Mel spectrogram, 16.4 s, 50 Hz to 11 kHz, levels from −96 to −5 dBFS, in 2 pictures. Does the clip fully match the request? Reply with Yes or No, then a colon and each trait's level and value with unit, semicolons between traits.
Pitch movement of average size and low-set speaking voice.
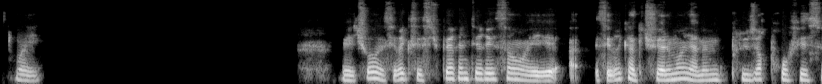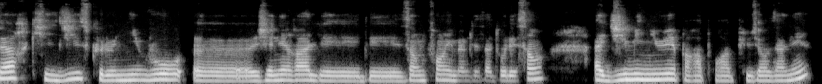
No: average, 3.3 semitones; medium, 160 Hz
